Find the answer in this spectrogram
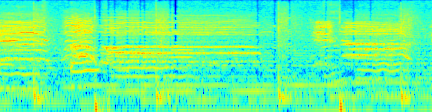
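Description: Children's choir singing with instrumental accompaniment that has a bass line and a beat; the voices hold one long note for nearly two seconds in the middle.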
